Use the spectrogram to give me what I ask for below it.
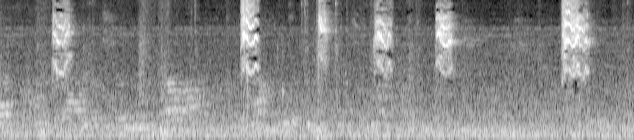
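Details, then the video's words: A female double-collared seedeater gives calls meant to excite males kept for singing contests. About seven short, piercing high chips come at uneven intervals, two faint ones first, then louder ones. "PIADO DE FÊMEA DE PAPA CAPIM PARA DEIXAR SEU PAPA-CAPIM DOIDO"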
